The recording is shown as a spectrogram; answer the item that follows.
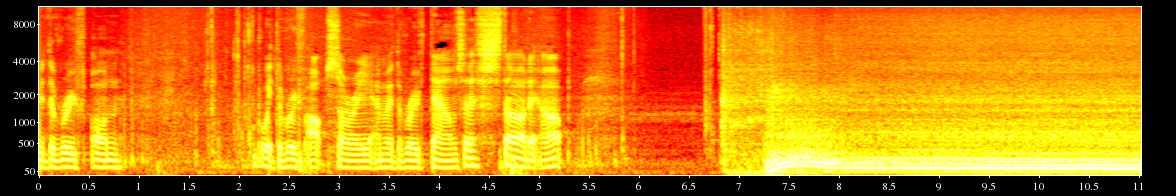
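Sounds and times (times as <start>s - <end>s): ignition click: 6.6s - 7.3s
car engine starting and idling: 6.7s - 11.0s.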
